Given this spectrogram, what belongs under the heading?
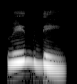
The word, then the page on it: ವಿದ್ದೆ: vidde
